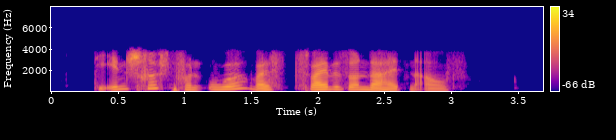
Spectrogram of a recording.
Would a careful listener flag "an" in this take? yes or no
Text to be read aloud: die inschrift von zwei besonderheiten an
yes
